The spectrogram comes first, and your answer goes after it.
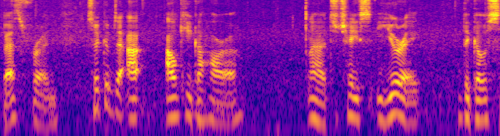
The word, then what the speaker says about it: Aokigahara: I still don't know how to pronounce it. Fuck. Aokigahara? Aokigahara? Yeah, Aokigahara.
